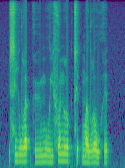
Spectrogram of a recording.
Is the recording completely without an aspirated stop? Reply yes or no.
yes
